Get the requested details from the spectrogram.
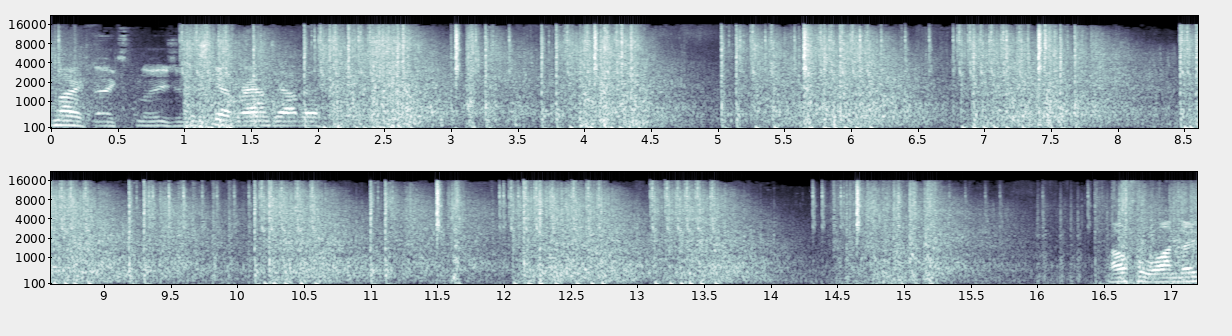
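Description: Rifles fire in rapid bursts close by.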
